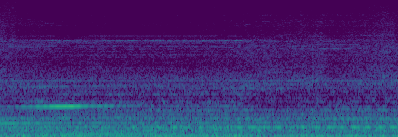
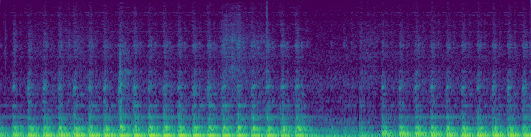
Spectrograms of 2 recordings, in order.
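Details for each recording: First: HVAC variable speed blower motor just replaced, running in fan mode; smooth, steady airflow rumble with a faint even hum and no rubbing or ticking; normal blower operation. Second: HVAC variable speed blower motor in fan mode: low droning hum with an uneven pulsing throb about three per second, motor trying to spin and labouring; failing blower motor, replaced afterwards.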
